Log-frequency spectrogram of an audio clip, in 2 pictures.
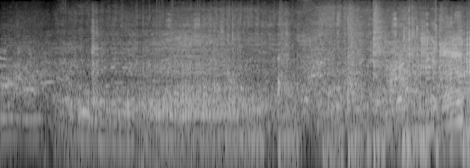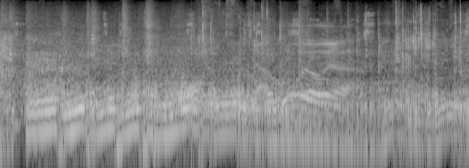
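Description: Mitsubishi Lancer Evolution rally car's turbocharged four-cylinder engine approaching and passing, its revs rising and falling as the driver works the throttle through a slide on snow, loudest about halfway through.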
